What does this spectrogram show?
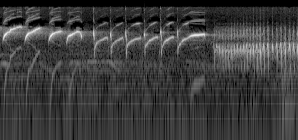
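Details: Canary song used to train young canaries. A run of rising, slurred whistled notes repeats several times a second, then gives way to a harsh buzzy rattling trill.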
